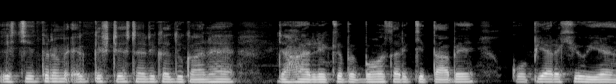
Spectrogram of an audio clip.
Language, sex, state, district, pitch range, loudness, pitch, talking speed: Hindi, male, Jharkhand, Palamu, 120-130 Hz, -15 LUFS, 120 Hz, 165 wpm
